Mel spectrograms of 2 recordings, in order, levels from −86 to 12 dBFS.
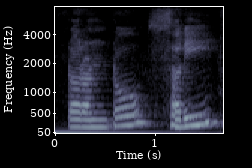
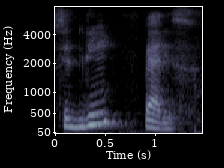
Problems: background sounds at intervals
